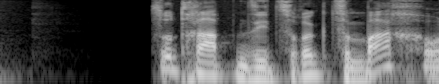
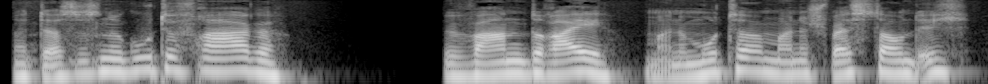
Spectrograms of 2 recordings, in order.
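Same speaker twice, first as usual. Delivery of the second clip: higher, lightly voiced young fox; wistful fox; 5 semitones higher than usual. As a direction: recount a lost family thoughtfully.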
